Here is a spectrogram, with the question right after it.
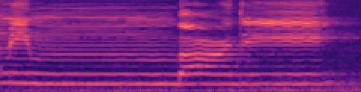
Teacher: نون ساکن کے بعد با آ جائے تو اقلاب ہوتا ہے، نون ساکن کو میم سے بدل کر غنہ زمانی کر کے پڑھیں گے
